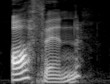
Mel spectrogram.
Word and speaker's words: often: That T got lost centuries ago. It also got lost in soften, but we're getting a new spelling pronunciation where speakers are putting the T back in because it's in the spelling.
